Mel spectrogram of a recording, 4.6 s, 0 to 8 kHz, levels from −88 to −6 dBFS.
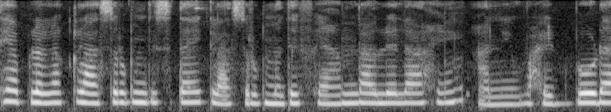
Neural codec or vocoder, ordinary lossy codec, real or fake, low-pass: none; none; real; none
